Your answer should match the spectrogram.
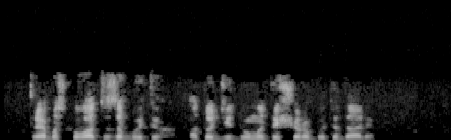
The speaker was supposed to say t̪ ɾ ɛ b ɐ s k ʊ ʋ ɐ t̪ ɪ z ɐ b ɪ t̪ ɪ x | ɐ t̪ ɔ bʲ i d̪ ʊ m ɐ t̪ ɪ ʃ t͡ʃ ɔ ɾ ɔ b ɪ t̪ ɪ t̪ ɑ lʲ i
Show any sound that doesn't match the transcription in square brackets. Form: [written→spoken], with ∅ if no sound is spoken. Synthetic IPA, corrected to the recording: t̪ ɾ ɛ b ɐ s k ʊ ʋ [ɐ→ɑ] t̪ ɪ z ɐ b ɪ t̪ ɪ x | ɐ t̪ ɔ [bʲ→dʲ] i d̪ [ʊ→u] m ɐ t̪ ɪ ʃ t͡ʃ ɔ ɾ ɔ b ɪ t̪ ɪ [t̪→d̪] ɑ lʲ i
